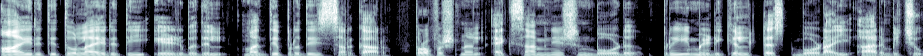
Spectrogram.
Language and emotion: Malayalam, neutral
